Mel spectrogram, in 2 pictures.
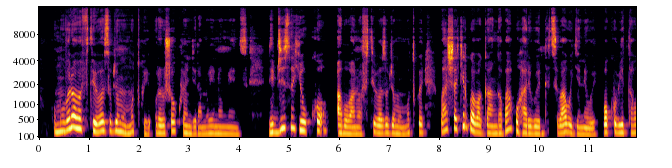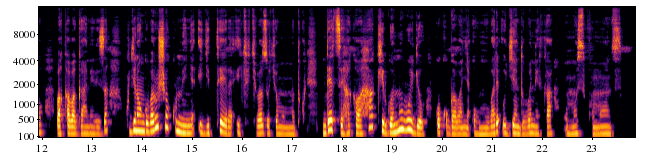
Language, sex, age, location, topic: Kinyarwanda, female, 18-24, Kigali, health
